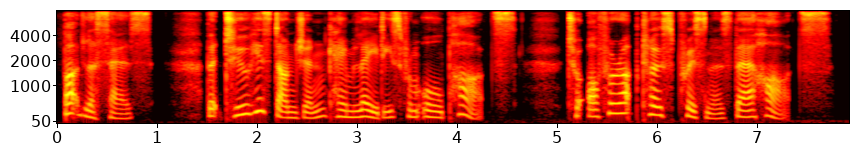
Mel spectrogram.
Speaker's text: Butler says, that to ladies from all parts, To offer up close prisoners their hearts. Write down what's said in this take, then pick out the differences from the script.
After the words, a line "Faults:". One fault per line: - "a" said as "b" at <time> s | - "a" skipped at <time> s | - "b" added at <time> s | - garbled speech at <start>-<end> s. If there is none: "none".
Butler says, that to his dungeon "Came ladies from all parts, To offer up close prisoners their hearts.
Faults:
- "his dungeon Came" added at 1.9 s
